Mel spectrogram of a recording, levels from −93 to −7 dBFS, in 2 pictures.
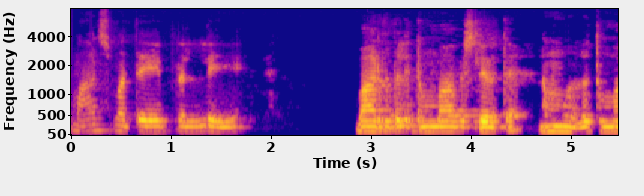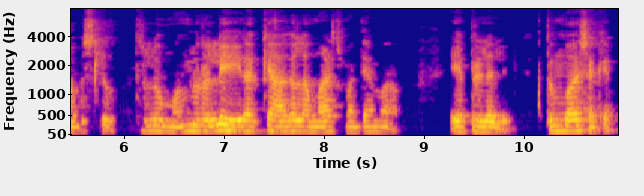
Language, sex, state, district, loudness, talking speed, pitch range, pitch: Kannada, male, Karnataka, Shimoga, -20 LUFS, 115 wpm, 120-130 Hz, 125 Hz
